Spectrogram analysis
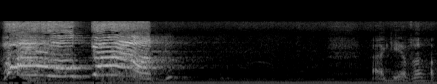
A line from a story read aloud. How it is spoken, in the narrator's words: I still was as dry as a bird nest, and I'd fasted 40 days, and I cried out at 3:30 in the morning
